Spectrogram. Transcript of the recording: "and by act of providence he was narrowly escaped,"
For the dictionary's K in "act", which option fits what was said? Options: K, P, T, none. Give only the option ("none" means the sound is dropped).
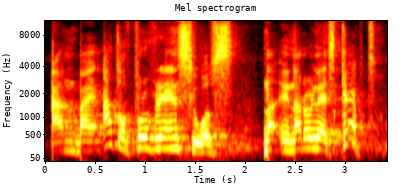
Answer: none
